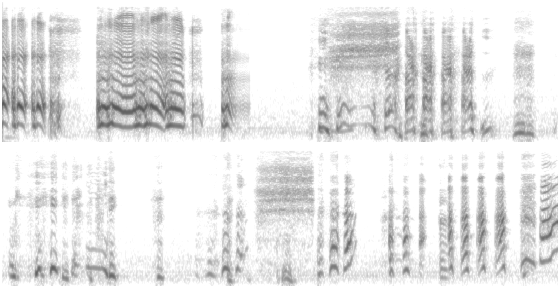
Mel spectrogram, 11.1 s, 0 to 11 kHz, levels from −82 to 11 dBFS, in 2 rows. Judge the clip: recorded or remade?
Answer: recorded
